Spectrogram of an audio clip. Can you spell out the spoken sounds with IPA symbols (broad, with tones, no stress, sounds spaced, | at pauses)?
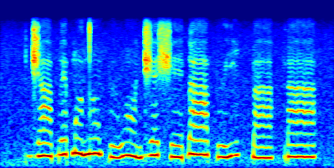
d͡ʒ aː˧ b ɛ˦ ɓ ɔ̃˦ d ɔ̃˦ p ɨ˨ w ɔ̃˦˨ d͡ʒ ɛ˦ ʃ e˨ ɗ aː˦ p ɨ˨ j i˦ k͡p a˧ | ɾ aː˧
